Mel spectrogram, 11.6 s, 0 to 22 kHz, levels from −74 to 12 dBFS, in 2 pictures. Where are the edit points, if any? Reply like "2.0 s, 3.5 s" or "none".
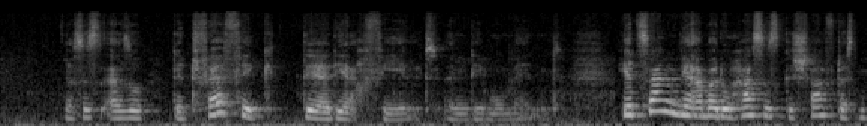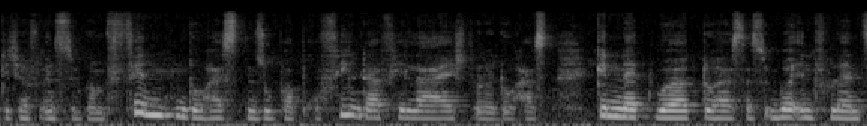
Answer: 2.4 s, 5.7 s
